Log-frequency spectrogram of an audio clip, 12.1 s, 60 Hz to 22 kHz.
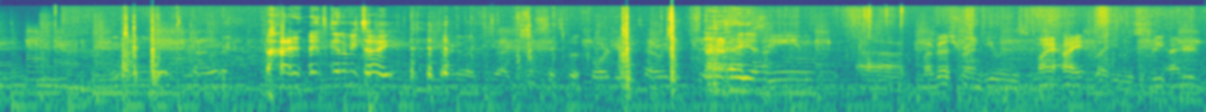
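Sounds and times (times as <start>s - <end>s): car door handle clicks: 6.2s - 6.9s.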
